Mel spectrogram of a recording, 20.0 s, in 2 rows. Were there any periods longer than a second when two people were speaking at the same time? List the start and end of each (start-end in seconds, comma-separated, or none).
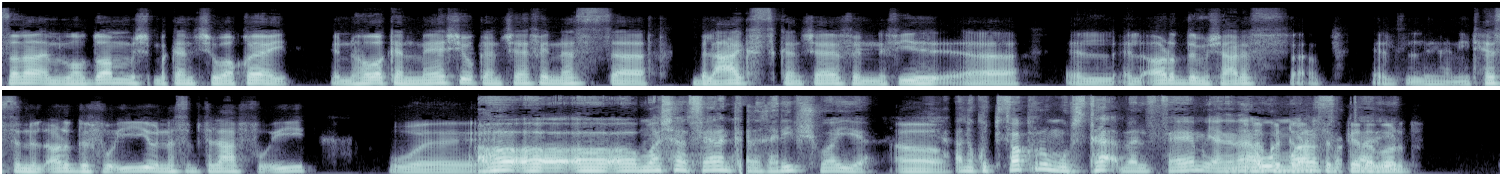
18.1-19.4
